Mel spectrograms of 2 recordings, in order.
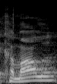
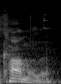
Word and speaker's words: Kamala: Because I know normally I would say Kamala, but that's not how you say it. So it's Kamala.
